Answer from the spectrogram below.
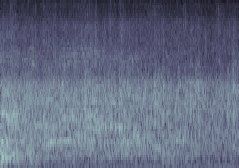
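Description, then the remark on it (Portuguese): A large crowd applauds continuously as more people come forward, a dense, steady wash of clapping that holds at an even level throughout, with no voices standing out above it. “Está chegando mais, vamos aplaudir mais.”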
